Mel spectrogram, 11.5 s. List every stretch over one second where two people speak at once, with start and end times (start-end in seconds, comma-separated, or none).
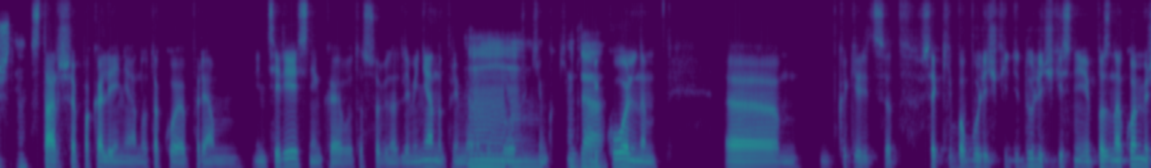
4.6-6.1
